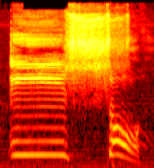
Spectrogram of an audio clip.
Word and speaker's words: Esau: Ditulisnya begini, bacanya huruf E dibaca apa teman-teman kalau di barat? I. Ini bacanya I. Lalu yang huruf ganda atau diftong dalam kaidah bahasa Latin itu dibaca O.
